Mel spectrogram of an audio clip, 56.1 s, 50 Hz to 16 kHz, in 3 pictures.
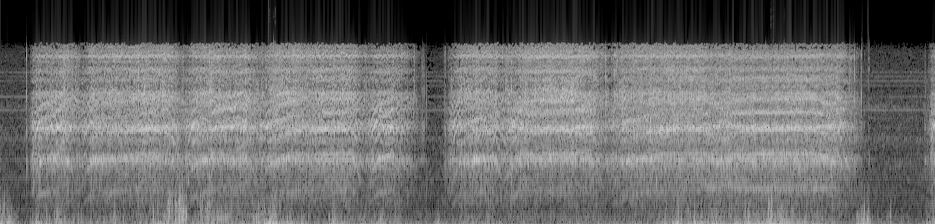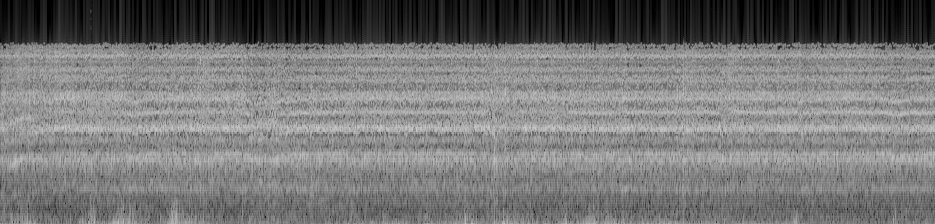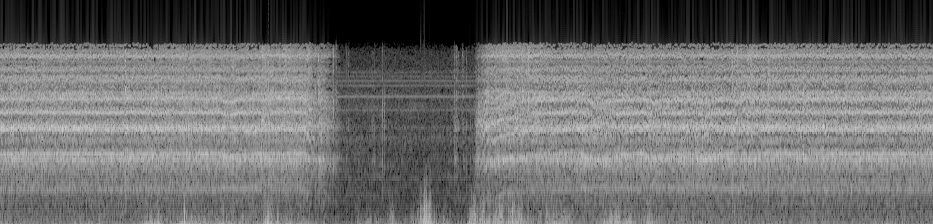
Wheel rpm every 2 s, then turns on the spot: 60, 130, 140, 130, 70, 140, 140, 160, 70, 90, 160, 160, 160, 160, 160, 160, 160, 160, 160, 160, 160, 140, 10, 50, 160, 160, 160, 160.
44-46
